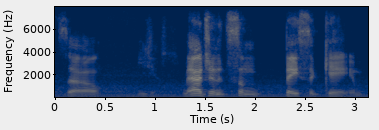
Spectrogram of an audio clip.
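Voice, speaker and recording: A man's voice: mid-range voice, animated, moderate pace, sharp tone, a little hiss or hum. A man narrating as game master in a casual, rambling way.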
